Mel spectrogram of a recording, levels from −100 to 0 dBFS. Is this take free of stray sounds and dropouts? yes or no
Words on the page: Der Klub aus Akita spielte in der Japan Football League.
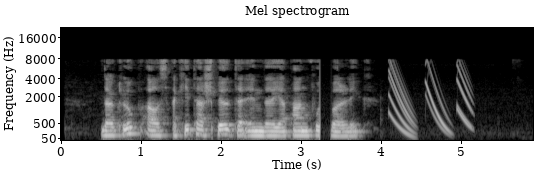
no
